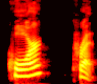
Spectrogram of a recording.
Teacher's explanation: you may reduce the middle syllable completely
